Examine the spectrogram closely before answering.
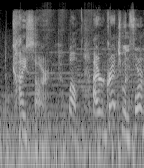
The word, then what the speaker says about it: Caesar: Uh, Caesar, since it's a Fallout list, it's pronounced Kaisar.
